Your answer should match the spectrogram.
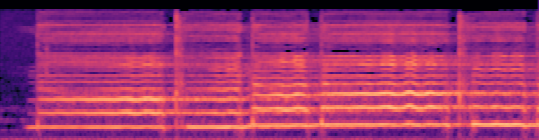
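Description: A woman's voice singing a slow Japanese lullaby in long held notes, coming in about a third of a second in and stepping up in pitch about two seconds in.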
